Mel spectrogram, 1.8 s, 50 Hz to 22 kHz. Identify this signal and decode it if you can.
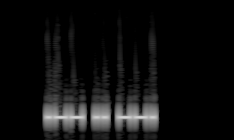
Morse code, heard as a keyed tone, about 40 wpm, 700 Hz. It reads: WIG
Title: USA Call Sign Postfixes - 3 Letters 40wpm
